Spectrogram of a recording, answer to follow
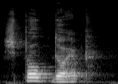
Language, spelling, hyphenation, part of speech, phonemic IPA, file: Dutch, spookdorp, spook‧dorp, noun, /ˈspoːk.dɔrp/, Nl-spookdorp.ogg
- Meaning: ghost village (desolate village)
